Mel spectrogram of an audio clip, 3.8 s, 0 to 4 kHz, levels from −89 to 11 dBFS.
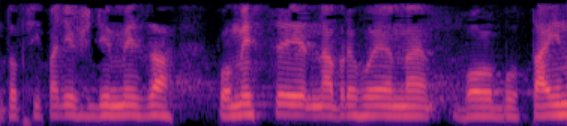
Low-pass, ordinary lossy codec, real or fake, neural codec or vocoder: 3.6 kHz; MP3, 16 kbps; fake; codec, 16 kHz, 2 kbps, X-Codec, HuBERT features, trained on balanced general audio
